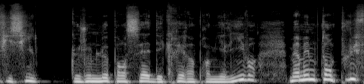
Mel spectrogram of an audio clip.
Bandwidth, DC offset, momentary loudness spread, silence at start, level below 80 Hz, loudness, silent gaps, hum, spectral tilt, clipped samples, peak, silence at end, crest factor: 16.5 kHz; under 0.1%; 7 LU; 0 s; -54 dBFS; -18 LUFS; none; none; -6 dB/octave; under 0.1%; -4 dBFS; 0 s; 12 dB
